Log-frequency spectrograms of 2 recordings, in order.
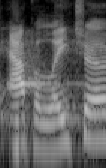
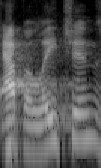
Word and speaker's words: Appalachia: they come from Appalachia because I say it right right didn't say appal AA or the Appalachians right it's Appalachia my family comes specifically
